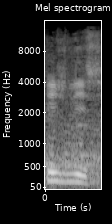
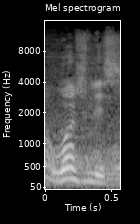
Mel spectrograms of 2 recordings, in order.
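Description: First: The opening vowel is pronounced at the start. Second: The opening vowel is dropped after the linking word. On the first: "C'est que Hamza al-Wasl, au début d'une phrase, on prononce" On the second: "Tu ne le prononces pas"

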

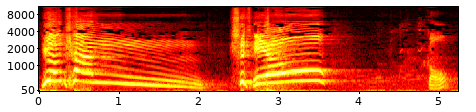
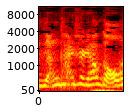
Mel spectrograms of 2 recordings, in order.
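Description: First: It is said in a resonant, theatrical recitation voice. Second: It is said in a plain, everyday comic voice. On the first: "你按话剧朗诵说这段死狗" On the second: "你说相声啊"

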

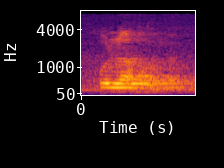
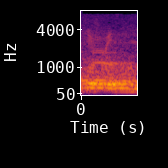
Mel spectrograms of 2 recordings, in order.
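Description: First: The vowel after the double L is a. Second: The vowel after the double L is u. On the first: The speaker calls it right. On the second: The speaker calls it wrong. "Ini bagusnya bukan kulluhum ya"

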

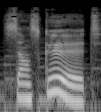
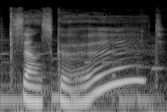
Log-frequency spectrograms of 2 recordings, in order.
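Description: First: It is said plainly, with no negative tone. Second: It is said hesitantly, with a questioning tone. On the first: It is simply an agreement. "There's no negative intonation" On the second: Something is left unsaid. "Or a little bit of question in there"

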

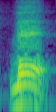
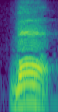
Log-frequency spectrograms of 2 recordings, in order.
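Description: Both takes have the same delivery.

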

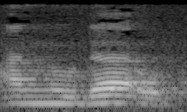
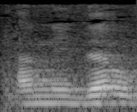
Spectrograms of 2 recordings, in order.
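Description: First: The vowel after the n is u. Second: The vowel after the n is i.

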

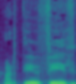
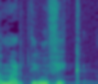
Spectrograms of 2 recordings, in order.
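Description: First: The surname ends in the usual z sound. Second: The surname ends in a k-like sound.

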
